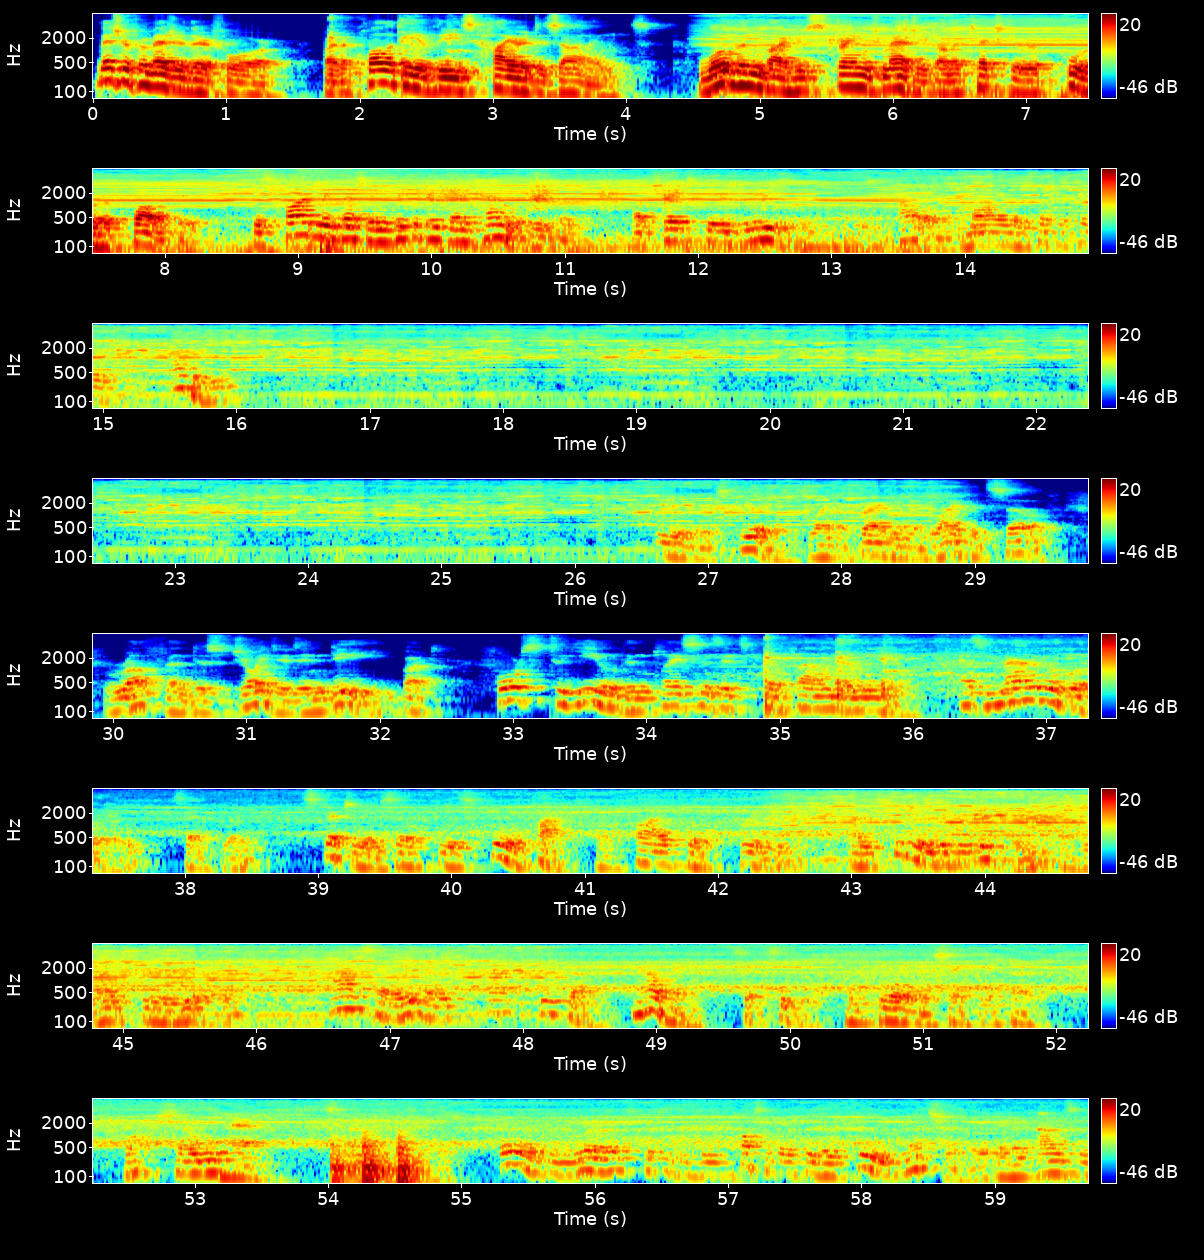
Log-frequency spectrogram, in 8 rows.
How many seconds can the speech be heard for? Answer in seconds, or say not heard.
49 s.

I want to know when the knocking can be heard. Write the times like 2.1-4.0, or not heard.
54.0-54.8.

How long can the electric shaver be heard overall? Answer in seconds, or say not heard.
31 s.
